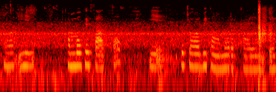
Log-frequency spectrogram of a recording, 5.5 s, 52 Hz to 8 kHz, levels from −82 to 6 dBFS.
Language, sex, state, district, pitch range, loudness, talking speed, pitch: Hindi, female, Uttar Pradesh, Ghazipur, 210-230 Hz, -35 LUFS, 175 wpm, 220 Hz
